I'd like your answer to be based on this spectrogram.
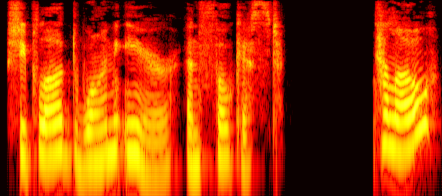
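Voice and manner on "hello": raised, straining to hear; loud hello. A narrator's reading. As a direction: call out over the noise. Answering a noisy call.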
